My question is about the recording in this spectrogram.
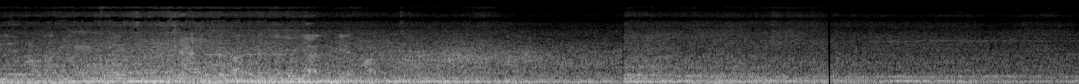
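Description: Steady low engine rumble and traffic noise, loudest in the first few seconds and fading somewhat after.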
